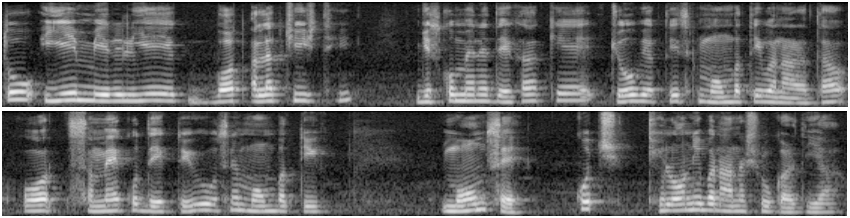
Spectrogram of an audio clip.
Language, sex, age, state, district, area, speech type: Hindi, male, 30-45, Rajasthan, Jaipur, rural, spontaneous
